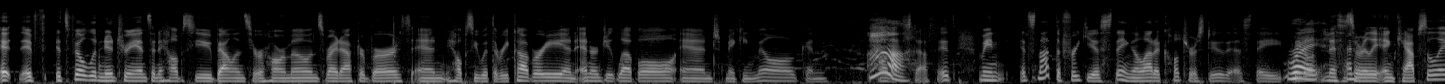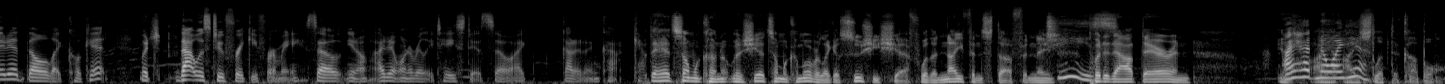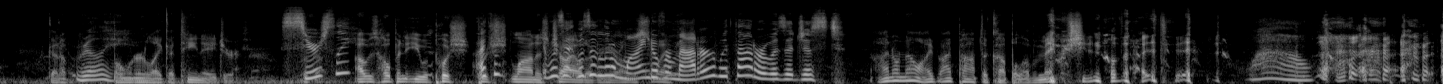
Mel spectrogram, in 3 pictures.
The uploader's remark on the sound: Live from the Mercy Lounge in Nashville TN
